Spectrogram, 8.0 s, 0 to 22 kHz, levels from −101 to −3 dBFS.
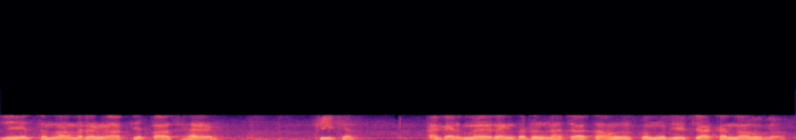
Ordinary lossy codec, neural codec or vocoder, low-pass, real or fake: AAC, 16 kbps; codec, 32 kHz, 1.9 kbps, SNAC; 7.2 kHz; fake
